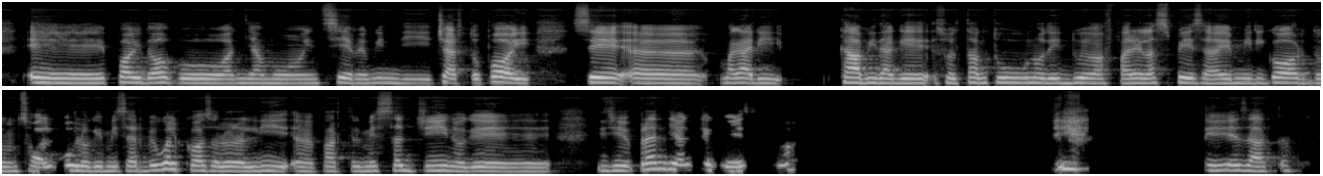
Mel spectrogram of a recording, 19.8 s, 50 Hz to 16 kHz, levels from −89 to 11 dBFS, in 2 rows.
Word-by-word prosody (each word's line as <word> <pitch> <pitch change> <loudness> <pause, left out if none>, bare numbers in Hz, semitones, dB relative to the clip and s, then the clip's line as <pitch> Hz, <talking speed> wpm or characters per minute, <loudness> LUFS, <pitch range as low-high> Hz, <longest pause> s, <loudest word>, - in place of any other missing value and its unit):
e 195 -2 +3
poi 220 -1 +3
dopo 195 -3 +2
andiamo 180 -1 -3
insieme. 185 +1 -1
Quindi, 180 -2 -6
certo, 185 +1 -1
poi 200 -3 +4 0.3
se, 210 -3 +6 0.6
uhm, - - -16
magari 190 -3 -2 0.4
capita 200 -2 +4
che 185 0 +1
soltanto 205 +1 -2
1 205 0 +1
dei 190 -1 0
2 205 +2 +2
va 195 - 0
a - - -4
fare 190 0 -2
la 190 0 0
spesa 195 -2 +1
e 185 0 0
mi 190 0 -2
ricordo, 190 0 -1
non 185 0 -4
so, 195 +1 -8
al 185 +2 -1
volo 210 -2 +3
che 190 0 0
mi 190 0 -3
serve 195 +1 -2
qualcosa, 220 -5 +1
allora 190 0 +2
lì, 190 +1 -1
uhm, 185 -2 -4
parte 190 0 -8
il 190 - -3
messaggino 205 0 -2
che 175 -2 -1 0.3
dici: 205 0 -2
“Prendi 270 +1 +2
anche 235 0 -3
questo”. 200 - -4 1.9
Sì. 285 -4 +3 0.9
Sì, 220 +1 -2
esatto. 205 -2 -3
195 Hz, 145 wpm, -23 LUFS, 185-210 Hz, 1.9 s, se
